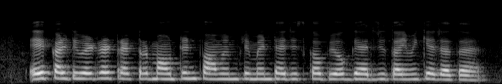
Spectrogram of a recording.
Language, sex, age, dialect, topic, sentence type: Hindi, female, 25-30, Hindustani Malvi Khadi Boli, agriculture, statement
